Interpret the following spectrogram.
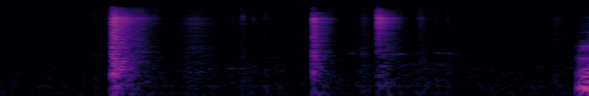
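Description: Plastic clicks and knocks from the opened case of an adhesive tape runner being handled for a refill. There is one sharp knock about a second in, then two more, a little apart, near three seconds, with a few faint taps between them.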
